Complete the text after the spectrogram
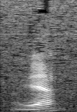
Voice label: "oh yeah" questioning guy; ooh ahh

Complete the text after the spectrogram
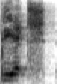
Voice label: "bitch", expletives

